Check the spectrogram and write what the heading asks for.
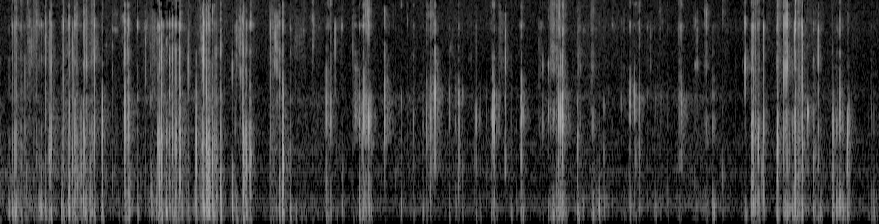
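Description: Long fingernails tapping and scratching on a glass perfume bottle held right against the microphone: dense, irregular crisp clicks with short scratchy strokes in between.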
